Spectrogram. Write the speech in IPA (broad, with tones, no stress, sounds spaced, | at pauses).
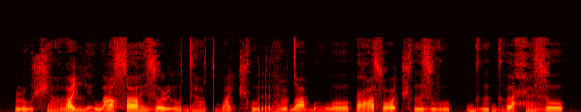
ɭ u˨ ʃ a̤˦ ðˤ ɯ˦ ʎ ɛ̤˨ w a˨˦ sˤ ɹ ɛ̤˦ z o˨ ɭ l u˨ dʱ a̤˦˨ tˤ b ʌ˨ t͡ʃʰ u˨ r a̤˨ ʎ dˤ a˨ ɓ o̤˨ w o˦ | ʕ ɯ˨ sˤ w u˨ t͡ʃʰ ɯ˦ z v u˨ | ɡʱ ɯ˦ ɡʱ ʌ˨ ħ a̤˦ z o˦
